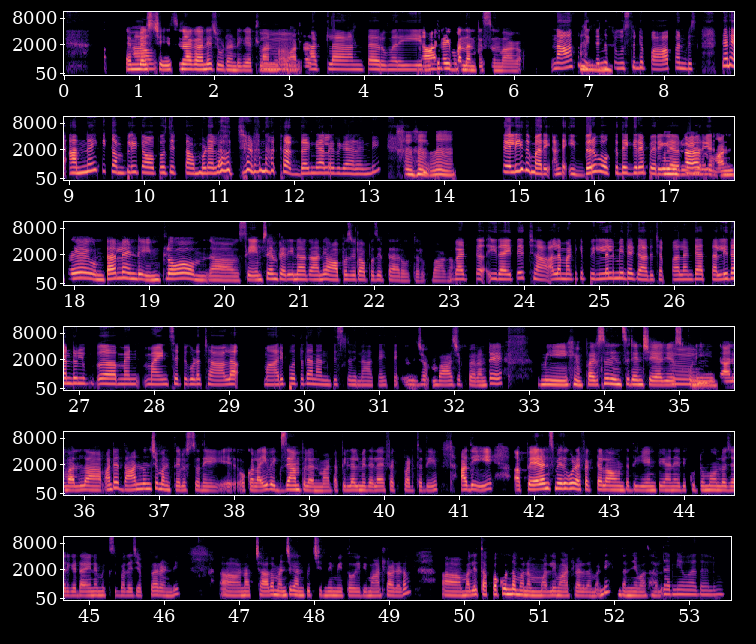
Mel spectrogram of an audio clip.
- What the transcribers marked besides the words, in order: tapping; in English: "ఎంఎస్"; other noise; in English: "కంప్లీట్ ఆపోజిట్"; laughing while speaking: "తమ్ముడెలా వచ్చాడో నాకు అర్థం కాలేదు"; giggle; in English: "సేమ్ సేమ్"; in English: "ఆపోజిట్ ఆపోజిట్"; in English: "బట్"; in English: "మెండ్ మైండ్‌సెట్"; lip smack; in English: "పర్సనల్ ఇన్సిడెంట్ షేర్"; in English: "లైవ్ ఎగ్జాంపుల్"; in English: "ఎఫెక్ట్"; sniff; in English: "పేరెంట్స్"; in English: "ఎఫెక్ట్"; in English: "డైనమిక్స్"; sniff
- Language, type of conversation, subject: Telugu, podcast, పిల్లల ముందు వాదనలు చేయడం మంచిదా చెడ్డదా?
